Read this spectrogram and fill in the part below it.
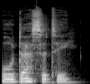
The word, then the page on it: audacity: British English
